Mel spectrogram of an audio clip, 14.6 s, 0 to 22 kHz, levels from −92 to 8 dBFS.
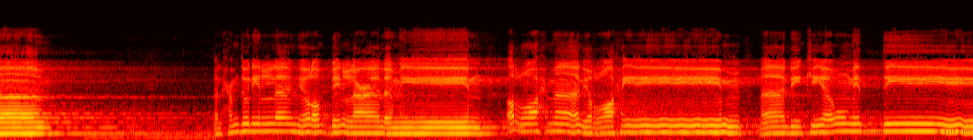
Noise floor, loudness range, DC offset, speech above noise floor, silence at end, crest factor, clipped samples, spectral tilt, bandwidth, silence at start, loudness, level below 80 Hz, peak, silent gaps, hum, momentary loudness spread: -50 dBFS; 6 LU; under 0.1%; 20 dB; 0 s; 18 dB; under 0.1%; -6 dB/octave; 10.5 kHz; 0 s; -29 LUFS; -60 dBFS; -12 dBFS; none; none; 16 LU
